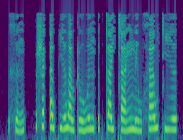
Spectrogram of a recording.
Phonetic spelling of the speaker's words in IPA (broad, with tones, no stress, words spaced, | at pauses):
xə˨˩˨ŋ | ʂa˦˥k̚ʔa˧wki˨˩˦ə̯wa˨˩w ʈo˨˩wə˧ŋ ʔə˦˥k̚t̪a˧j ca˨˩˦ŋme˨˩w xa˧˥w ci˧ə̯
